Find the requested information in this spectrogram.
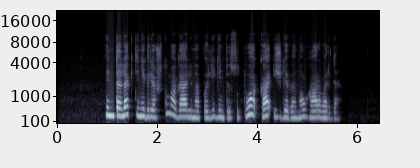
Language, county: Lithuanian, Vilnius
